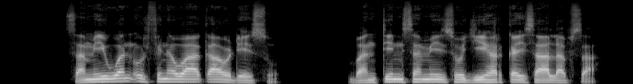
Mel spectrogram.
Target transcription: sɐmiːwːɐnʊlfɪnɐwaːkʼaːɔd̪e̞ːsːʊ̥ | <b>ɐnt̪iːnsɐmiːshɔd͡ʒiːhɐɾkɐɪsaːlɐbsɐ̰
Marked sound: correct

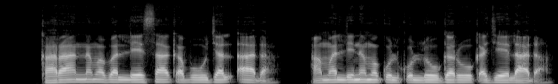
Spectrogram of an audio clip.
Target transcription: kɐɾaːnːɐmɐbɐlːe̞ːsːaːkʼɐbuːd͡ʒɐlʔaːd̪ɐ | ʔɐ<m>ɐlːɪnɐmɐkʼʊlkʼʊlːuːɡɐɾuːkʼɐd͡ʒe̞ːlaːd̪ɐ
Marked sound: correct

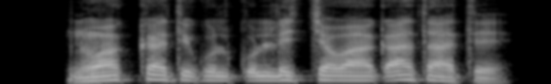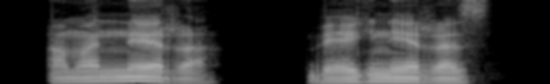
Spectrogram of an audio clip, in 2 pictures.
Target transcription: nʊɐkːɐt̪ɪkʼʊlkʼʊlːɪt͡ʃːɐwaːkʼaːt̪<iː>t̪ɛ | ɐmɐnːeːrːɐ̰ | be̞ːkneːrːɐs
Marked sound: incorrect: aː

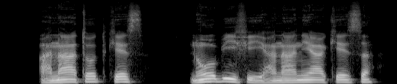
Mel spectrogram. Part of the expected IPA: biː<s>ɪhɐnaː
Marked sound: incorrect: f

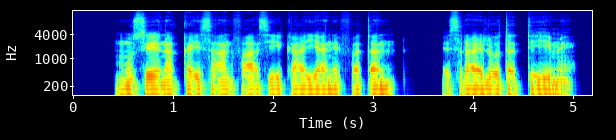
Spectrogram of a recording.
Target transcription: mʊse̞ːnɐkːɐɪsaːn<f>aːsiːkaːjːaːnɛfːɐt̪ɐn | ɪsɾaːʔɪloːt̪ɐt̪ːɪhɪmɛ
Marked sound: correct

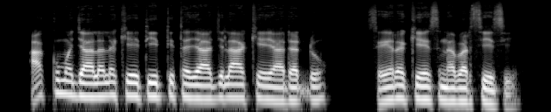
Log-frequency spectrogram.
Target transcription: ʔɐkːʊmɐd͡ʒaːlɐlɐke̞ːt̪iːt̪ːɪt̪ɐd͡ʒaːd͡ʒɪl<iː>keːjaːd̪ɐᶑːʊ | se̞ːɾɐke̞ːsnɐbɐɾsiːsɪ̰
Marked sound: incorrect: aː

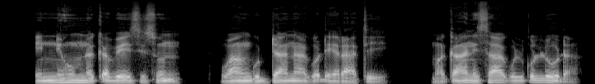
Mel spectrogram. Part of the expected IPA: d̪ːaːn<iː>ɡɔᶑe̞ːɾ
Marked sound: incorrect: aː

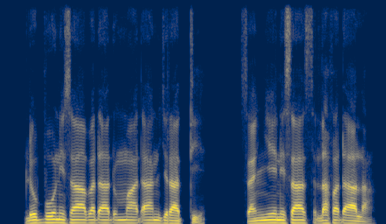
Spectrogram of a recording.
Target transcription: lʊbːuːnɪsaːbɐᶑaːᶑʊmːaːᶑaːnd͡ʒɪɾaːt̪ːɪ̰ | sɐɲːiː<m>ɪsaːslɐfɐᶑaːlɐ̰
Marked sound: incorrect: n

